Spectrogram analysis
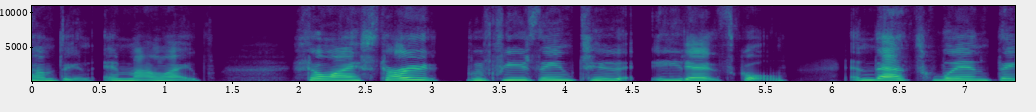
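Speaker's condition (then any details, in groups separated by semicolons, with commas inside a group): Hemiplegic cerebral palsy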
